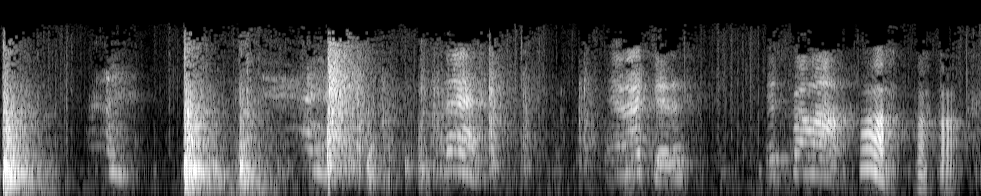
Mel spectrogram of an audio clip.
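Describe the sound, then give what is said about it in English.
A sawn piece of wood from around the doorknob is knocked out of a bathroom door with a couple of sharp, loud cracking thumps, followed by people talking over faint shuffling. “Now, just see if you can knock that piece out, will you? What piece? The piece of wood around the doorknob that I just sawed.”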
